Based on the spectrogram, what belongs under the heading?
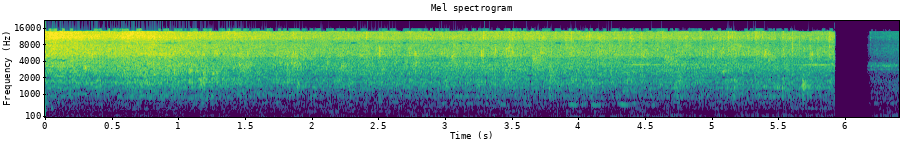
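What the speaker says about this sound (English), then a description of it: "So I'm adding my onions." Onions hitting hot oil in a pan, a loud, close, steady broadband sizzle that holds for about six seconds, then cuts off abruptly before resuming.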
